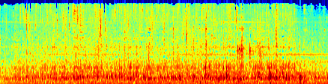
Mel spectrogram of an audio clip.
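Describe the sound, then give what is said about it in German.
Water runs steadily from a sampling tap while a water sample is taken for microbiological testing, a continuous hiss with faint splashing and a low mechanical hum underneath. No one speaks. “Vor der Entnahme für die mikrobiologische Probe muss er den Entnahmehahn abflammen, damit keine Keime ins Wasser gelangen.”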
